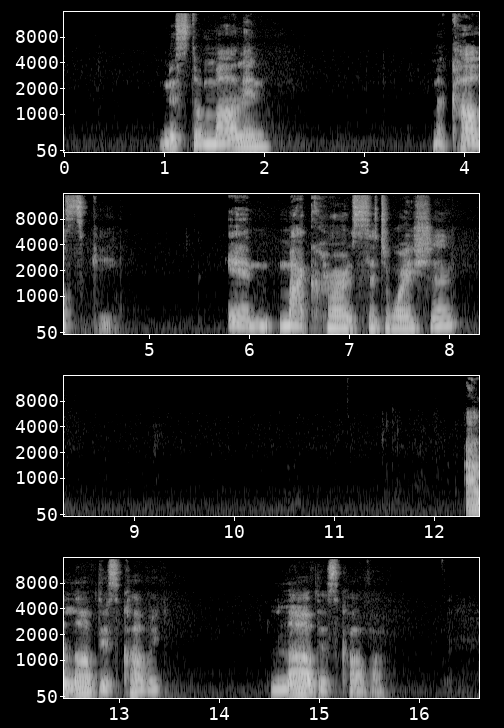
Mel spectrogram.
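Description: A middle-aged man speaks calmly and close up, in short bursts with pauses.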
